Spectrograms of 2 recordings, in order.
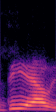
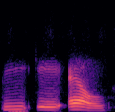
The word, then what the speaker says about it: Dalziel: The DL is spelled as DALZIEL. So you would think it's Dalziel, but actually it's pronounced DL. Huh.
